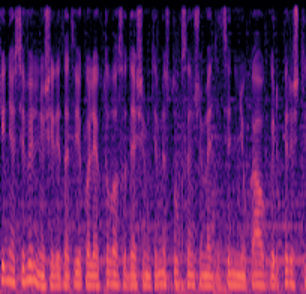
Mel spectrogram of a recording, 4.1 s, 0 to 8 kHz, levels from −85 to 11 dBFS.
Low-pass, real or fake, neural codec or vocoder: 7.2 kHz; real; none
